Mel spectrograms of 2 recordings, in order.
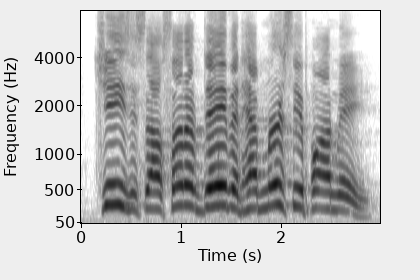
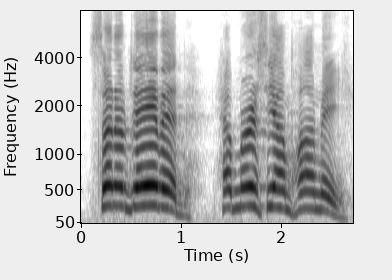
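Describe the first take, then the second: First: Loud, high cry to Jesus; urgent call over the crowd's noise; yelled plea. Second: High, loud cry for mercy; shouted plea, strongest at the start; desperate shout. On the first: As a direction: yell the whole plea in one run. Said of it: "he yelled out even louder". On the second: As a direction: cry out over a noisy crowd. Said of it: "He shouted out the more". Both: Acted.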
